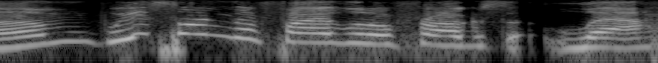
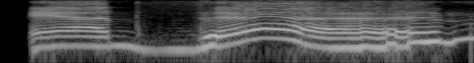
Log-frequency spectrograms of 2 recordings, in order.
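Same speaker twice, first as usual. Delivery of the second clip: ordinary delivery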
